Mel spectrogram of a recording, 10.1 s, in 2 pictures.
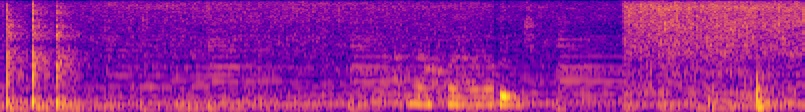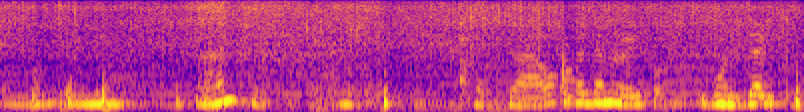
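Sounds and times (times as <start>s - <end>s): chicken sizzling in a pan: 3.9s - 10.0s.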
